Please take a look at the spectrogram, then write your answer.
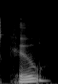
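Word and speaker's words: Køge: Now, when I say Koo Bay, it's actually spelled Koge, but they pronounce it as Koo, which is...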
